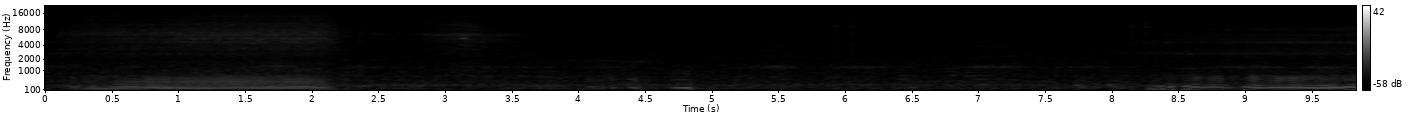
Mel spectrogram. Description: Bulldog snoring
